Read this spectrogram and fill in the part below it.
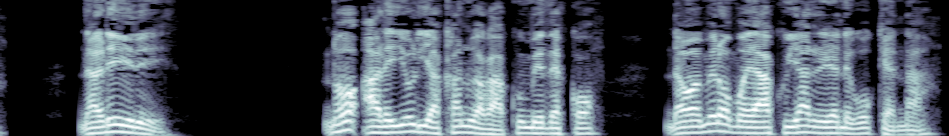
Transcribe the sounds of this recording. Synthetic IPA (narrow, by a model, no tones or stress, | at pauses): naɾeɾe | nɔʔaɾeioɾiakanuaɣakumeðɛkɔ | nawɛmeɾɔmɔjakujaɾeeɾɛneɣokɛna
